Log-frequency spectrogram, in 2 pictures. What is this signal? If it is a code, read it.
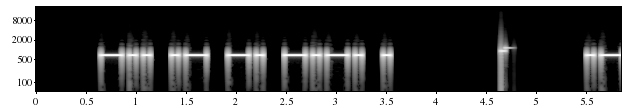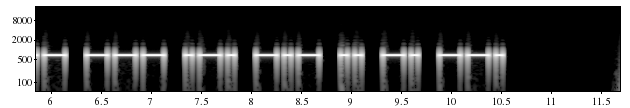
Morse code, heard as a keyed tone, about 17 wpm, 700 Hz. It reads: DANCE WORKING
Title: Sentences from Top 700 Words - New Word Drill - 17wpm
